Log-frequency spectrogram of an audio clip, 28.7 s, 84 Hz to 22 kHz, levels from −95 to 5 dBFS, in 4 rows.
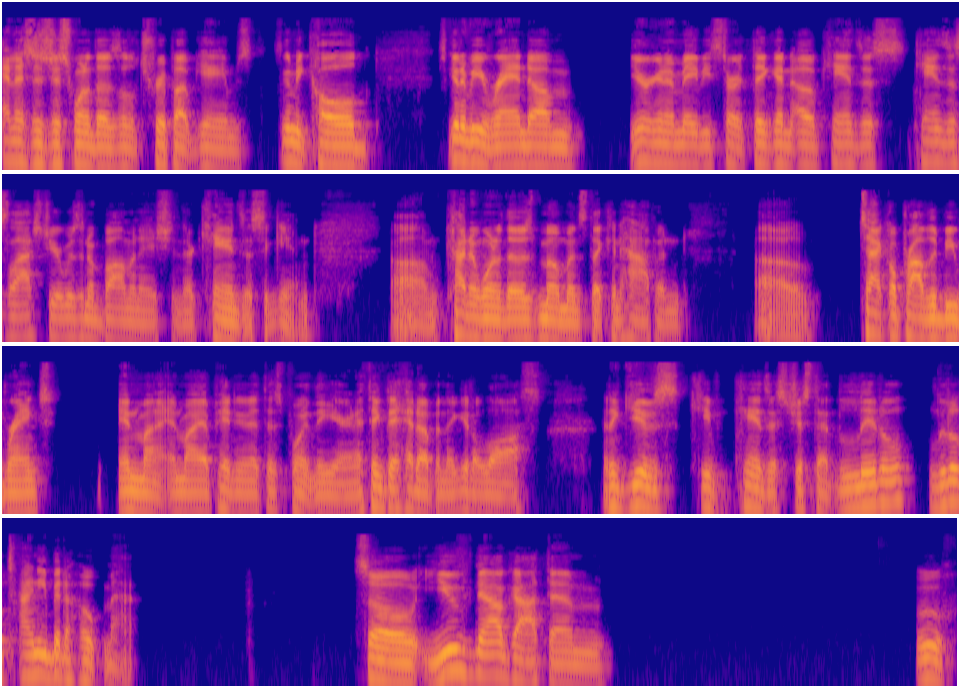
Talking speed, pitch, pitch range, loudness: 200 wpm, 95 Hz, 90-105 Hz, -26 LUFS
